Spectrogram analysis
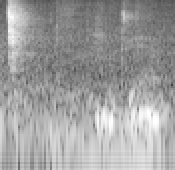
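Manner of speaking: hushed, sympathetic whisper; whispered oh dear. Real, not acted. Reader's aside to child, whispered sympathy.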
